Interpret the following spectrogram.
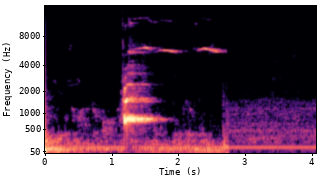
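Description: A husky gives one short pitched vocal call, a whine-like sound, about a second in.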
